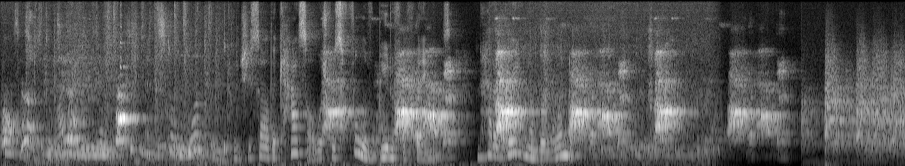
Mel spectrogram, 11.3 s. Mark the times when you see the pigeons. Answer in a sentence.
You can hear the pigeons from 0.3 to 3.0 s and from 6.1 to 9.1 s.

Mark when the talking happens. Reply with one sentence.
The talking can be heard from 0.0 to 7.2 s.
